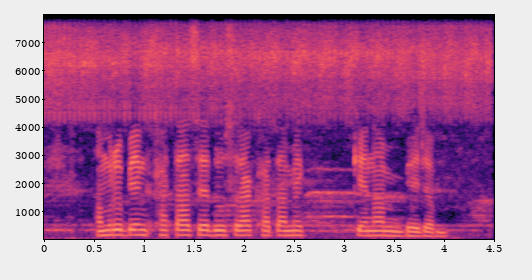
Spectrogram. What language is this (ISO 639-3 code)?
mai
